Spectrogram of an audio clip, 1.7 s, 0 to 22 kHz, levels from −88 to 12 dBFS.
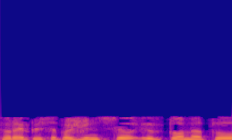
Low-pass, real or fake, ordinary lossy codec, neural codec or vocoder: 3.6 kHz; fake; MP3, 16 kbps; codec, 16 kHz, 0.8 kbps, ZipCodec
